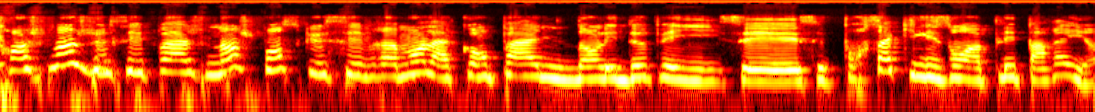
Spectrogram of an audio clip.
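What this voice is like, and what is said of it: French accent. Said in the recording (French): “Je suis française, pour ceux qui reconnaissent pas l'accent.”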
